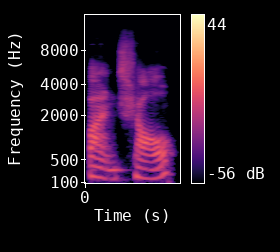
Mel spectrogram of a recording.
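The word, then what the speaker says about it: Banqiao: for example this place called panchal panchal and it can be spelled as b-a-n-c-i-a-o and also b-a-n-q-i-a-o so that's the reason why is because we don't use this English alphabet to help us to pronounce Mandarin that's why so people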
